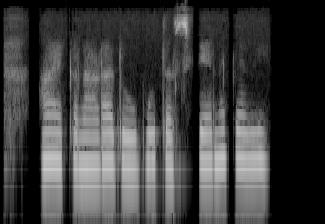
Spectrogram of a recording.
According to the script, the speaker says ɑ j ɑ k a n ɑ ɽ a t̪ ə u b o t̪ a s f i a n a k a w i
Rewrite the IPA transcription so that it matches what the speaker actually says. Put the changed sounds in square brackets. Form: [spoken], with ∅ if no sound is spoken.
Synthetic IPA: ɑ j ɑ k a n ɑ ɽ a [d̪] ə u b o t̪ a s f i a n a k a w i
